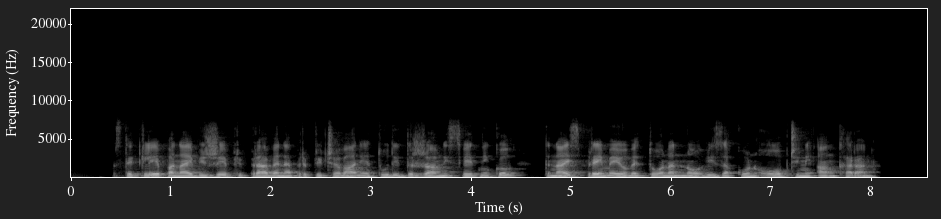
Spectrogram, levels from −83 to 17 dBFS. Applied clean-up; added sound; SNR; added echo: none; none; none; none.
